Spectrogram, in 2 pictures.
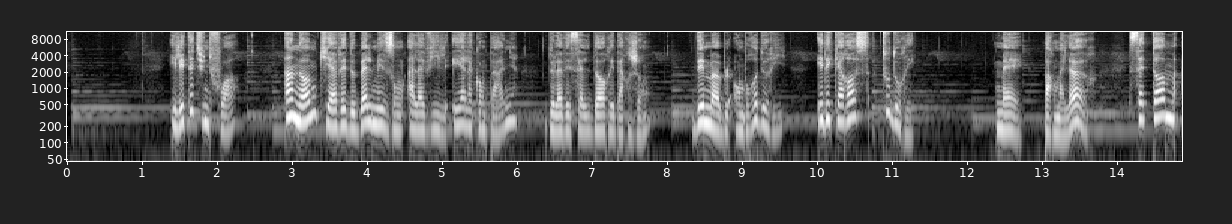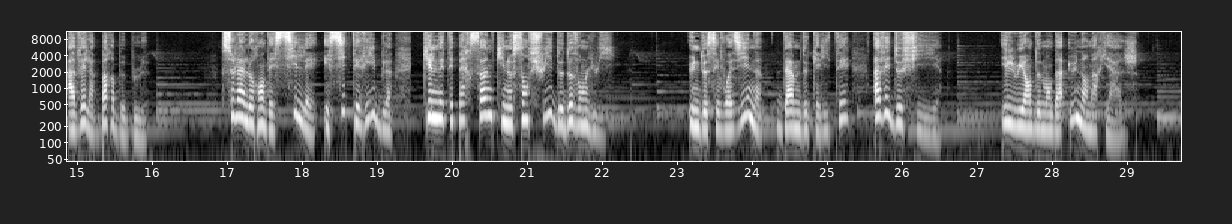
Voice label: audiobook, french, female

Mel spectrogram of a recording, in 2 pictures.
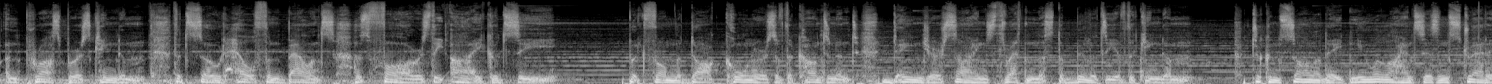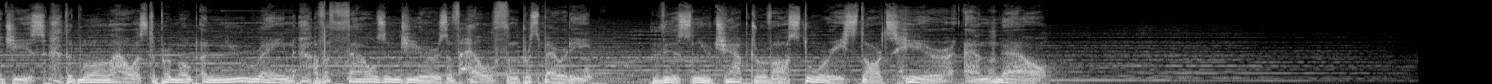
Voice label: TRAILER EPIC STYLE, ENGLISH US MALE

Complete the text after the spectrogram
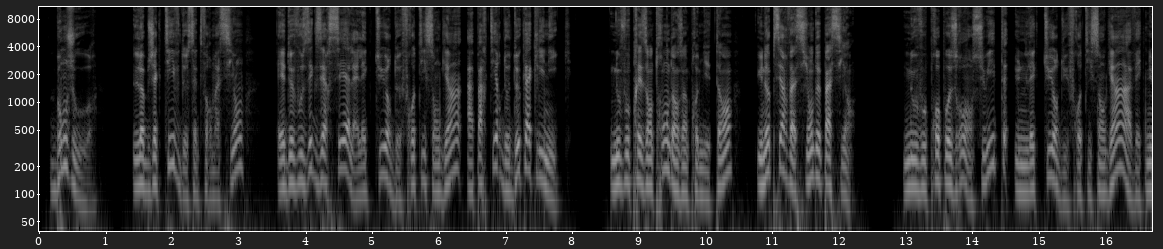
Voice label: informative, french, male

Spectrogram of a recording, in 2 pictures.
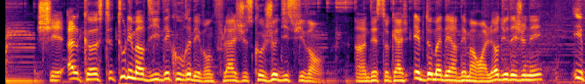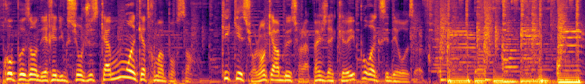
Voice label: commercial, French, male

